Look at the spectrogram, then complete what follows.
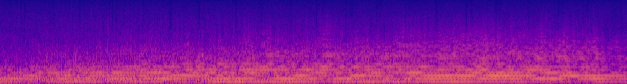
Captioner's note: planes flying overhead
